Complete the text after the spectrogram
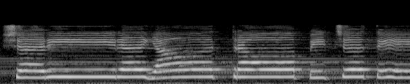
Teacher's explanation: ಯಾತ್ರ ಎರಡು ಸಹ ದೀರ್ಘ ಬರಬೇಕು ಪಿಚತೆ ಚರಣದ ಕೊನೆಯಲ್ಲಿ ಇದ್ದೆ ಸಹ ದೀರ್ಘ ಬರಬೇಕು ಶರೀರ ಯಾತ್ರಾ ಪಿಚತೆ ನ · ಚರಣದ ಕೊನೆಯಲ್ಲಿ ಇದ್ದ ತೇ ಸಹ ದೀರ್ಘ ಬರಬೇಕು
